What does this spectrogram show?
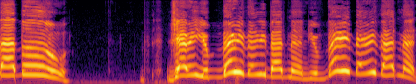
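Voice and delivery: very high sitcom-style voice, name drawn out. Recalling a sitcom character a scammer brought to mind: Babu from Seinfeld voice. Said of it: "reminded me of the guy on Seinfeld".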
